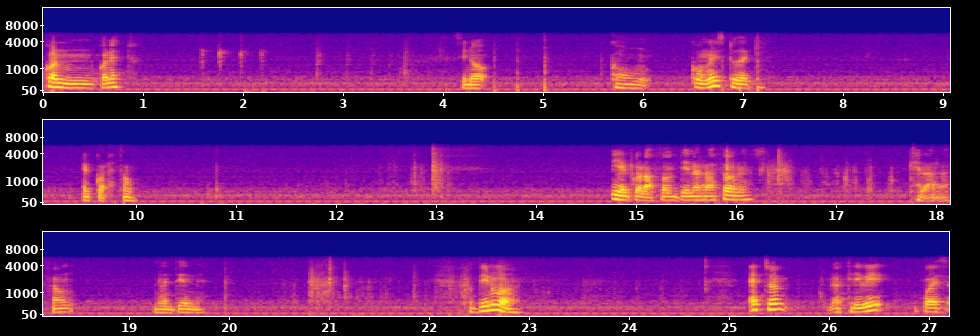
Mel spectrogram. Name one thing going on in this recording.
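A young man speaks casually in short bursts close to a microphone.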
